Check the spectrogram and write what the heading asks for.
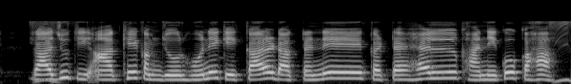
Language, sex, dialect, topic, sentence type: Hindi, female, Marwari Dhudhari, agriculture, statement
